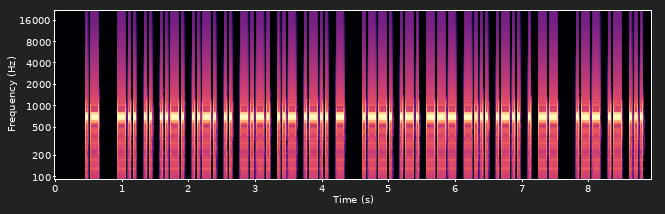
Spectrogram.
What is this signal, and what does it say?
Morse code, heard as a keyed tone, about 30 wpm, 700 Hz. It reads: A DIFFICULT PROBLEM WAS
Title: Sentences from Top 1000 Words - Review Part 2 - 30wpm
